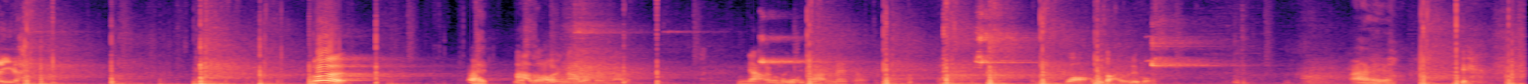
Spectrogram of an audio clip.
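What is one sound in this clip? A basketball bounces on a wooden court floor, echoing in a large hall.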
